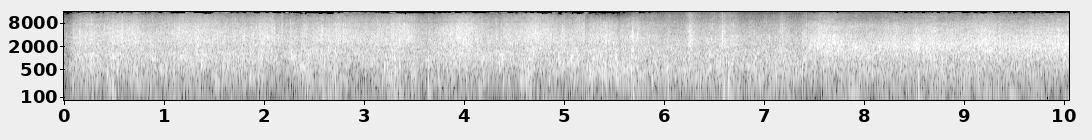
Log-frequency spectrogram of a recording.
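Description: Shallow river rushing over stones, with splashing of feet wading through it and wind on the microphone.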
